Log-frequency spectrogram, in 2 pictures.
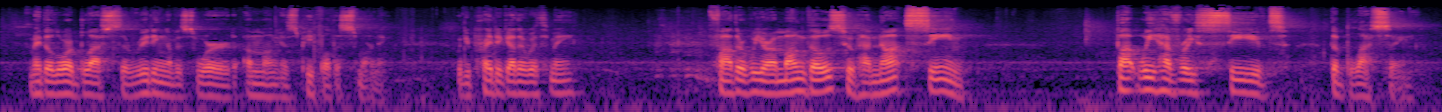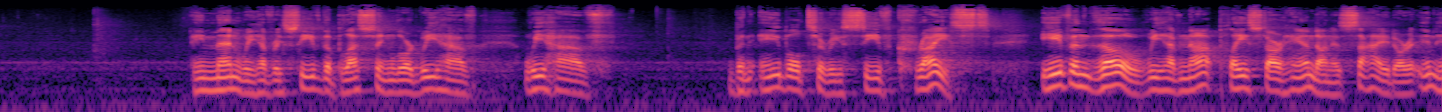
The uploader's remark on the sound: This sermon was preached at Providence Church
